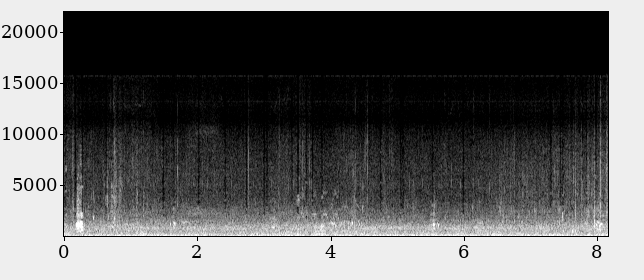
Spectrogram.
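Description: Canada geese calling: one loud honk about a quarter second in, then scattered softer calls, over a steady low background rumble.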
